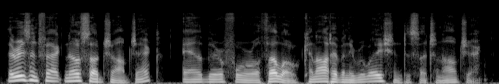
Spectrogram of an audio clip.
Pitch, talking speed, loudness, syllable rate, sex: 120 Hz, 215 wpm, -19 LUFS, 6.6 syllables/s, male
